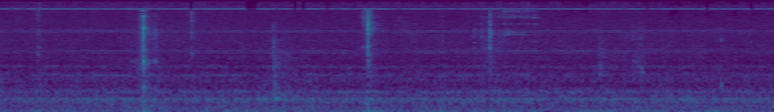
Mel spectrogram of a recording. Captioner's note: sewing machine; scissor cutting thread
